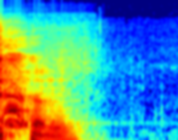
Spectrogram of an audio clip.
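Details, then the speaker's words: Short, voiced cough burst from an adult man with a lingering cough after a recent nasty cold (untested, not known to be COVID), recorded while talking. "man that's not making for a good podcast i i apologize uh coughing like that"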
